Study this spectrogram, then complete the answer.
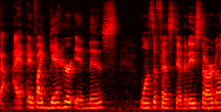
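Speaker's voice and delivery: ordinary talk, nothing marked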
